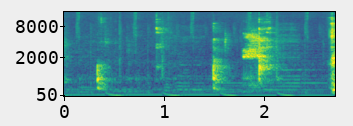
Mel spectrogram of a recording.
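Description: Utensil scraping and clinking against a makeshift bowl while mixing ingredients, a few sharp knocks and scrapes repeating at an uneven pace, close and fairly loud.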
